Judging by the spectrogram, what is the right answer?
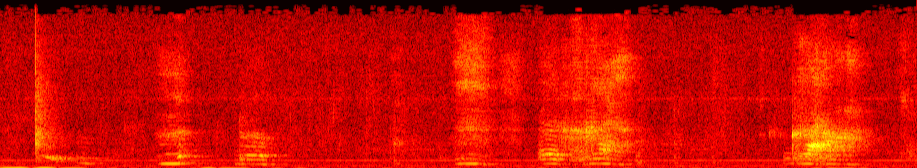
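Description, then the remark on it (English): A baby boy makes a string of short guttural, growly vocal sounds with a few higher squeaky bursts while trying to pull himself out of his chair, fairly loud and irregular, with brief pauses between them and a steady low hum underneath. “Kind of a guttural little sound there.”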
